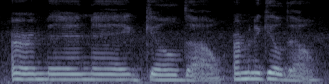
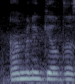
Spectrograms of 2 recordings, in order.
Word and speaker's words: Ermenegildo: Ermenegildo, and then Zegna, Ermenegildo Zegna. It's spelled E-R-M-E-N-E-G-I-L-D-O. Gildo, like dildo, but with a G at the end.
